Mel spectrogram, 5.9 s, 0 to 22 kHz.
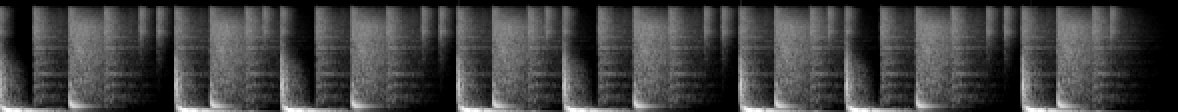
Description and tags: Rhythm 10 170BPM
Drum n' Bass style rave break for use in either Drum n' Bass, Rave Breaks, Breakbeat or Hardcore dance music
